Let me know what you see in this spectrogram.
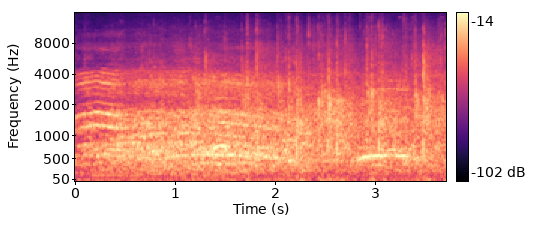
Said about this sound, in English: I even got a clap. Thank you. Thank you very much.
